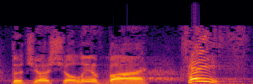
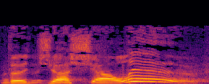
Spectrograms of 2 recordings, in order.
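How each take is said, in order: First: The just shall live by FAITH, slow, FAITH landed loud and falling; slow the line and come down hard on "faith"; stress on faith. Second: The just shall LIVE, slow, with LIVE leaned on loud; stress on live. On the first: Preacher to church, stressing the Hebrews reading, slow. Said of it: "his emphasis falls down on what part". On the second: Preacher to church, stressing the Galatians reading, slow. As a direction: draw out "The just shall live," hitting "live" hard. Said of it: "the emphasis comes upon the second part". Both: Shown as a demonstration.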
